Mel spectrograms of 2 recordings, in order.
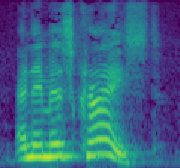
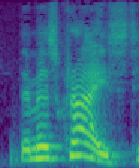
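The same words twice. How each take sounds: First: "miss" hit higher and louder; emphatic repeat. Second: Said in the usual way. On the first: Real, not acted. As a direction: drive the word "miss" home, pitched up and loud.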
